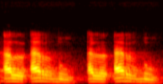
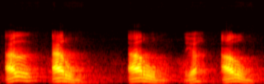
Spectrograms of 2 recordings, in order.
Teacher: kita membacanya maka rnya menjadi tebal bukan menjadi tipis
